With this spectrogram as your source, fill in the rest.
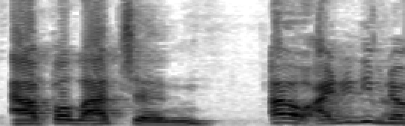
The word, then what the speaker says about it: Appalachian: of the trail is it is pronounced appalachin you are correct cool anyway sorry to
